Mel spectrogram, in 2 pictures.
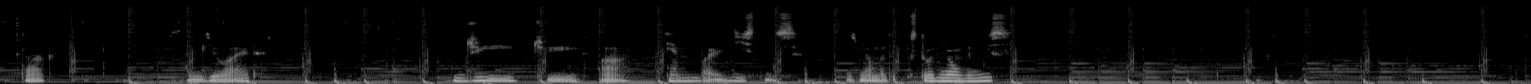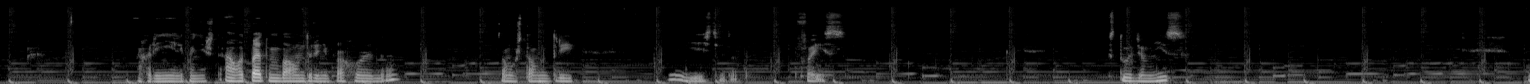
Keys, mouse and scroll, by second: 0.6 click, 1.9 1, 2.1 click, 3.8 click, 4.8 click, 7.9 alt+click, 8.8-9.8 shift+middle drag, 9.8 e, 13.7-15.2 middle drag, 15.2 scroll down 1, 15.2-15.7 scroll up 3, 15.7 1, 17.1 click, 18.6 scroll down 1, 18.9 z, 19.1-20.4 middle drag, 20.4 z, 20.5 scroll up 1, 21.0 click, 21.5 click, 21.9 middle click, 22.7 z, 22.9-23.4 middle drag, 23.4 3, 23.8 alt+click, 24.2-24.9 middle drag, 24.9 scroll up 1, 25.0 middle click, 26.0 click, 26.5 e, 29.2 middle click, 30.1 2, 30.5 alt+click.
